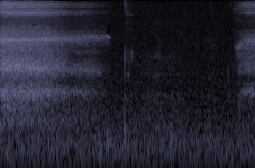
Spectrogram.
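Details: Adult woman snoring while asleep: loud, hissing breath noise, a quiet pause, then the next noisy breath.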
